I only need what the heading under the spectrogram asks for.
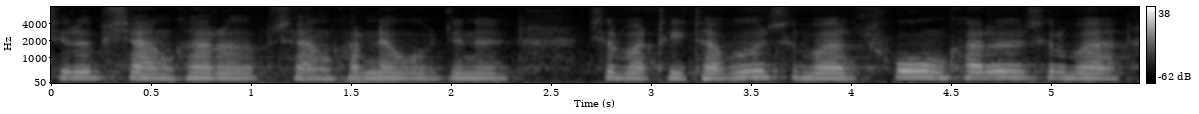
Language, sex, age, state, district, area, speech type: Bodo, female, 45-60, Assam, Kokrajhar, rural, spontaneous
